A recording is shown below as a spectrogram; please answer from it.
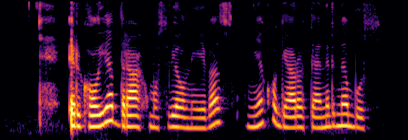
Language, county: Lithuanian, Telšiai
